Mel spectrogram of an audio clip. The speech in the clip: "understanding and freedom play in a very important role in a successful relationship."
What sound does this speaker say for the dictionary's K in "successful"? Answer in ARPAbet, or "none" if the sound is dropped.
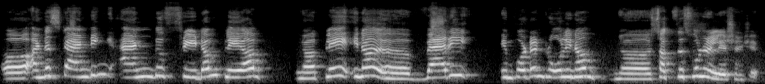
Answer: K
